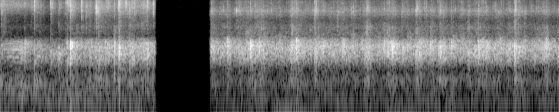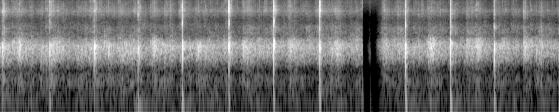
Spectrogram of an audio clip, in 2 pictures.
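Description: Audience applause: a room full of people clapping steadily, with a few sharper individual claps standing out near the end. The sound drops out completely for a moment about a second in.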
